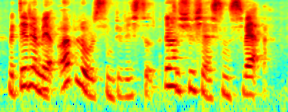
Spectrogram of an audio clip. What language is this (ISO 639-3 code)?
dan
